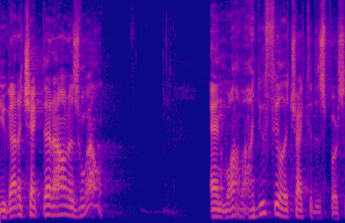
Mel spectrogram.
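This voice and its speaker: A man talks at a very fast pace with vocal fry and very wide pitch swings. The background is silent and the recording very clean. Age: 50s. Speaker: pastor. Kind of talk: sermon. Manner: animated.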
